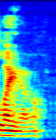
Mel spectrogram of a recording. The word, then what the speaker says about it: Leo: So there's the website for Pomoja Leo. It's pronounced Leo. I keep saying Leo.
